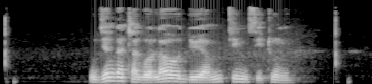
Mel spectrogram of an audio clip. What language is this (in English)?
Swahili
